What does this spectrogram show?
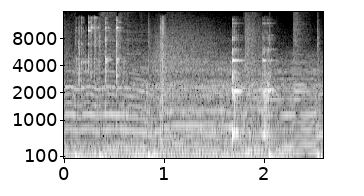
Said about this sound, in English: All right, let's open beers. All right, here we go. Lots of bottles. Bottle day today.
